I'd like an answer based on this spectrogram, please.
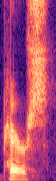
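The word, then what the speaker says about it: Peirce: and the pragmatists like charles pierce who pronounced his name paris the professor and inventor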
